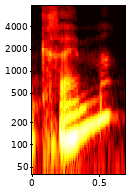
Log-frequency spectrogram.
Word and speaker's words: crème: Un serveur, une table, une terrasse de café, un crème, remember, E accent grave, un crème, un noir, un expresso.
